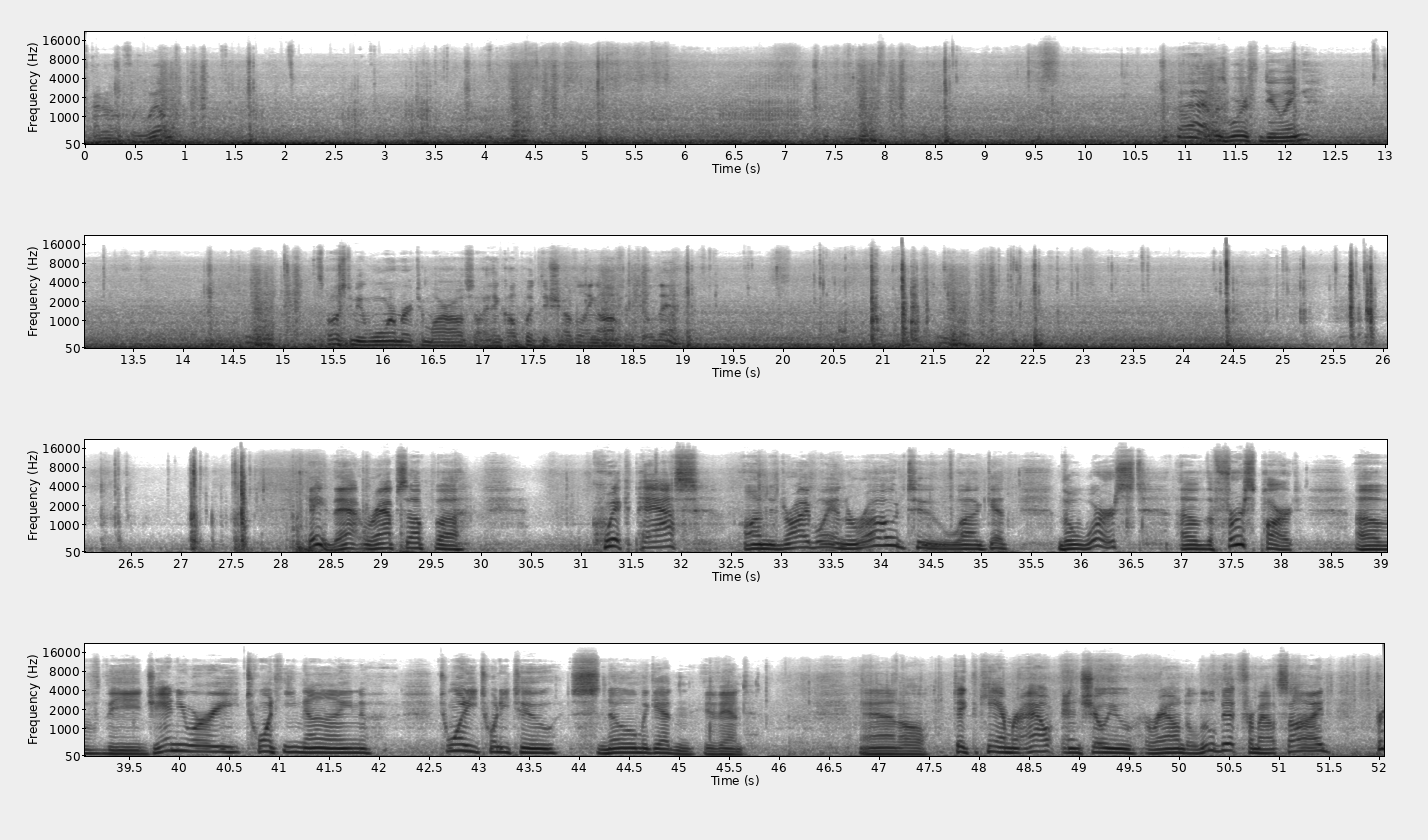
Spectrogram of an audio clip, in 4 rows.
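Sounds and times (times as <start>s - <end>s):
truck engine low rumble: 0.0s - 25.7s, 26.5s - 52.0s
sharp clicks and knocks: 0.2s - 5.4s, 18.4s - 28.3s.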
